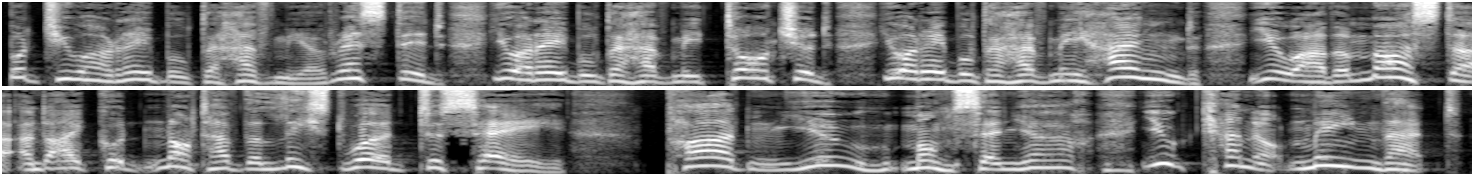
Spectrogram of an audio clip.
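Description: Man acting a high-pitched, fawning commoner prisoner. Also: very animated, slightly rough, no room sound, studio quality, heavily acted. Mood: humble pleading. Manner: exclaiming, drawn-out, servile pleading. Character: fawning, gullible, overawed commoner mercer prisoner.

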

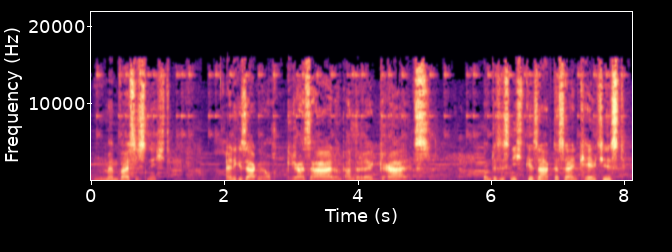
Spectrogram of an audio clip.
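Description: An eager young man steeped in knightly legends. His voice is fairly low, and music plays clearly behind him in this radio play. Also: lively intonation, measured pace. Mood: earnest, insistent. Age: young adult. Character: eager young Frenchman versed in crusader legends. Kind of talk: radio drama acting.

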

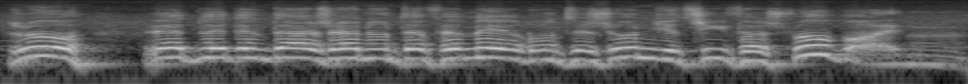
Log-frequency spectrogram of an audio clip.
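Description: An actor playing a frail old philosophy professor, pedantic, halting and querulous, in a radio drama. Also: male voice, high voice, a little mellow. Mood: stern, fussy. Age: older.

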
